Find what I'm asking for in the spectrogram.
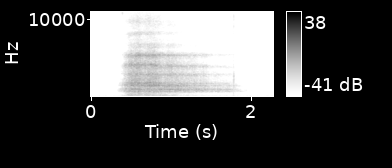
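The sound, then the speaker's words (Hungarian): A single deep, slow breath out, part of a guided exercise of breathing in through the nose and out through the mouth; a soft, airy rush swells quickly, holds, then fades gradually, with no talk. “vegyünk pár mély levegőt az orrunkon keresztül, és fújjuk ki a szánkon keresztül.”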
